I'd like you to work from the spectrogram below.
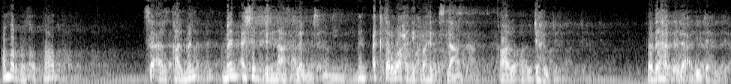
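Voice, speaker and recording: A man telling a sermon story dramatically, rising to loud exclamations. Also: mid-range voice, animated, fast, long pauses. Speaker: preacher. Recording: echoey hall with long reverb.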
